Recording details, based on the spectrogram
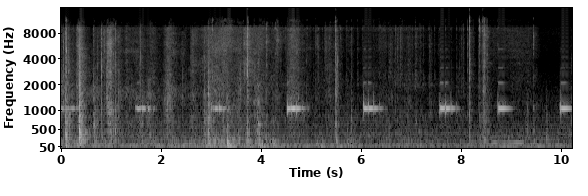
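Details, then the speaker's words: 1990-96 Nissan 300ZX (Z32) V6 starting and running steady and even after reconnecting loose coil connectors that caused misfires; possible slight exhaust split or leftover fuel burning off suspected. "well that sounds a hell of a lot better"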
